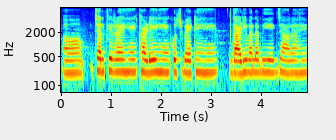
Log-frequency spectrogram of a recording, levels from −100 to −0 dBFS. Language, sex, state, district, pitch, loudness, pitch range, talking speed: Hindi, female, Madhya Pradesh, Bhopal, 210 Hz, -19 LUFS, 205-215 Hz, 205 wpm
